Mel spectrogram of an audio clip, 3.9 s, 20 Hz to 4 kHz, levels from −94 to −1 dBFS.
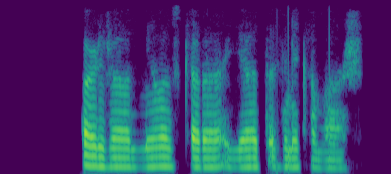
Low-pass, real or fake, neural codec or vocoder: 3.6 kHz; real; none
